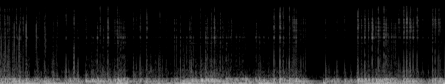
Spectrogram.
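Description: Long nails of both hands scratch the hollow metal mesh grille of a silver desktop microphone. The result is a dense, continuous low rumbling scrape made of rapid dry strokes, with a brief lull just after three seconds before the scratching resumes at full strength.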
